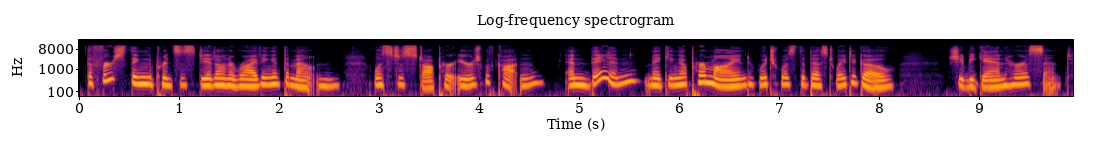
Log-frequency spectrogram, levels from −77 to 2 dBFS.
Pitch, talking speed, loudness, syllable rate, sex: 210 Hz, 210 wpm, -18 LUFS, 4.9 syllables/s, female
